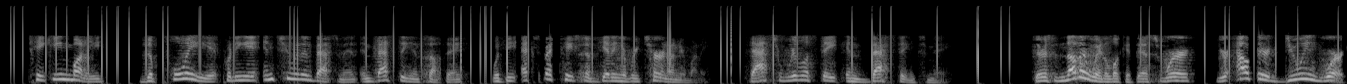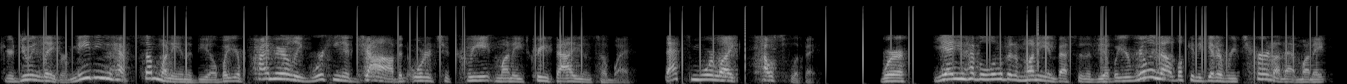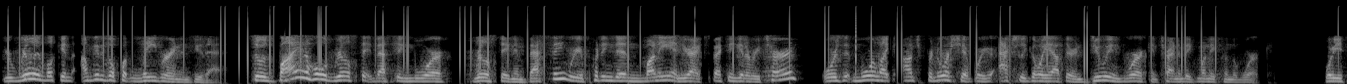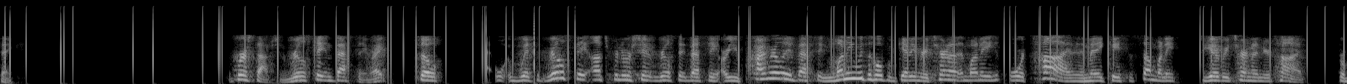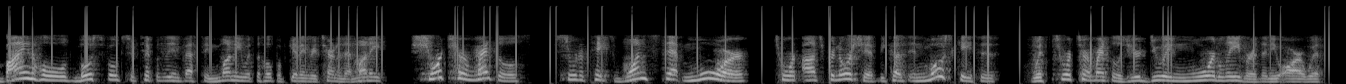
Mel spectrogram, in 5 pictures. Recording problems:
garbled, watery; badly; nothing above 4 kHz
crackle, like an old record; loud; 7 dB below the speech

